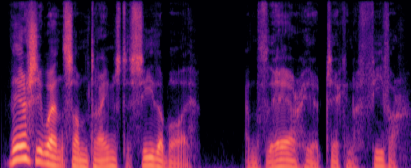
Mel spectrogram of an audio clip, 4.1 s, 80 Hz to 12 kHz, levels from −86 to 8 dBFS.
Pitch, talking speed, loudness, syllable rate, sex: 105 Hz, 205 wpm, -19 LUFS, 6.4 syllables/s, male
